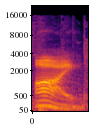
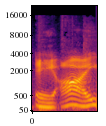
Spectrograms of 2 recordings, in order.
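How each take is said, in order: First: It is said as a single syllable. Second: It is spelled out as two separate letters. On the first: It is the form fans of the series use. "fans of the first game will often pronounce the title as AI" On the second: It stands for artificial intelligence. "can be read as is, with AI meaning artificial intelligence"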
